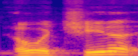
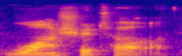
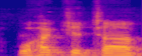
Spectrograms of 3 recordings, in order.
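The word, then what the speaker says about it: Ouachita: want to say oh oh a cheetah is that how you say it yeah it looks like it's an indian name but it's pronounced washita doesn't look at all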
